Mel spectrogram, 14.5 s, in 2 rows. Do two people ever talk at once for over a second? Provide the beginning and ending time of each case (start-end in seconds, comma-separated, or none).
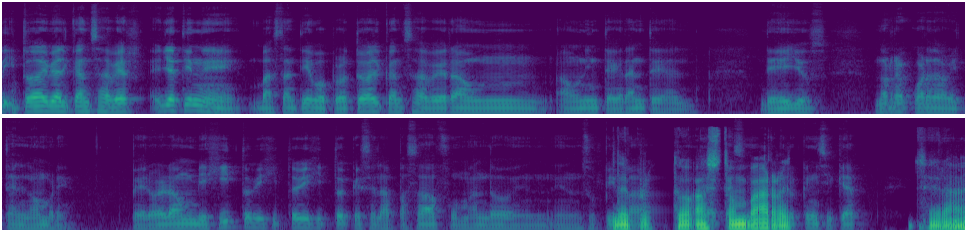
11.8-13.2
